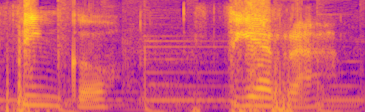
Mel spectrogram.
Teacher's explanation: Peninsular Spanish uses the voiceless dental fricative th. In this articulation, the apex advances to the upper teeth and the blade is not used.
